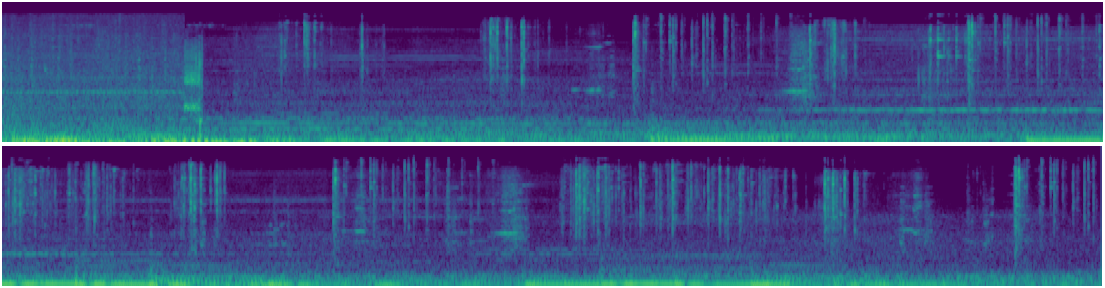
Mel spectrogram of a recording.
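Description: A lock pick scrapes and clicks inside a lock.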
